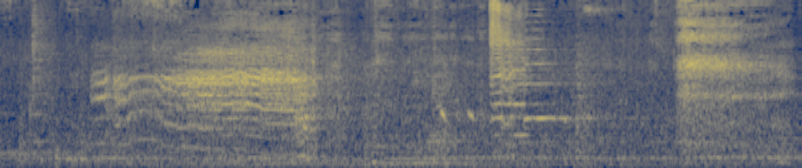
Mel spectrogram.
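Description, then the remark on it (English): A squeaking door at the Crawford Art Gallery lets out a long, wavering, high-pitched creak, followed by a couple of shorter squeals, all over a steady low hum with no talking. “Did you put the squeak in the door for Halloween?”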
